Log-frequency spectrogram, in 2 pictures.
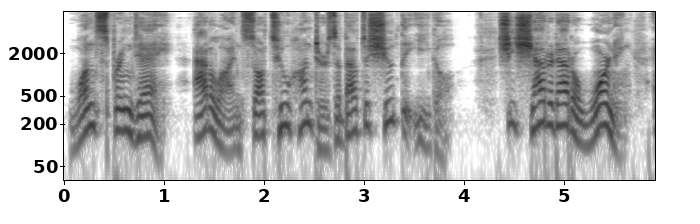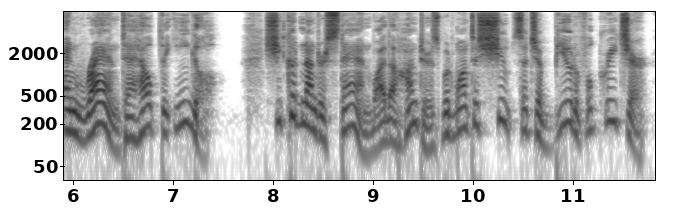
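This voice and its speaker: A man reading a children's picture book aloud as a storyteller, with a deliberate, expressive delivery. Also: a little high, breathy edge. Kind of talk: scripted read-aloud narration.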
